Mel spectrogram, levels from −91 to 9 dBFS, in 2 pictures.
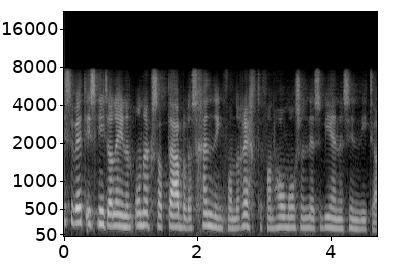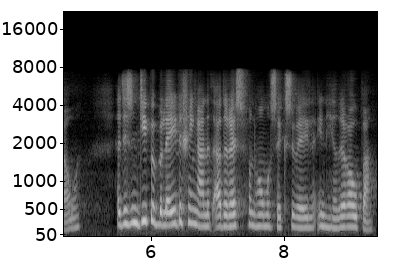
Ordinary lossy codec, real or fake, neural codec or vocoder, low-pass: none; fake; codec, 16 kHz, 0.7 kbps, FocalCodec; none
